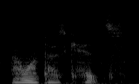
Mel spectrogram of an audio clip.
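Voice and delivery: soft, slow and subdued; quiet. A narrator's reading. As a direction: say it quietly, taking your time. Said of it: "said Welling quietly".

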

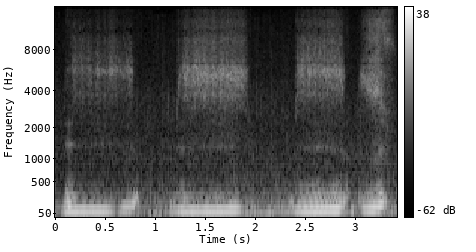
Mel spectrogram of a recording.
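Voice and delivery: buzzing bee imitation. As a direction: buzz like a bee at the window.

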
